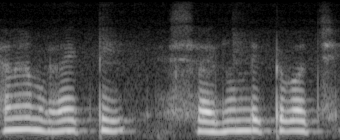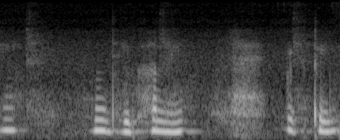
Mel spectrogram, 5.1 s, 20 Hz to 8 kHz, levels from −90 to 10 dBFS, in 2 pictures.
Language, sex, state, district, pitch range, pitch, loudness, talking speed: Bengali, female, Jharkhand, Sahebganj, 215-235 Hz, 225 Hz, -18 LUFS, 95 wpm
